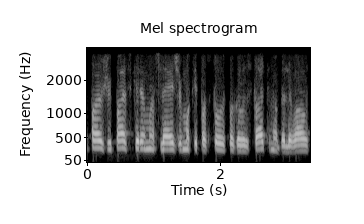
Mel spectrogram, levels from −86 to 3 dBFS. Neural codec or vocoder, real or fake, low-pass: none; real; 3.6 kHz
